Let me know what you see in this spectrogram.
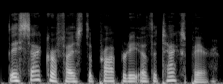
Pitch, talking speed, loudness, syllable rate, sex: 150 Hz, 215 wpm, -20 LUFS, 6.4 syllables/s, male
